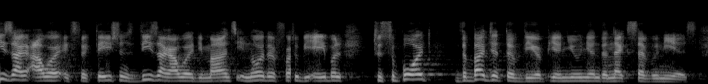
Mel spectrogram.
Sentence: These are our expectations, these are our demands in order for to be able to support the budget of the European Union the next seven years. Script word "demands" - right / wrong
right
